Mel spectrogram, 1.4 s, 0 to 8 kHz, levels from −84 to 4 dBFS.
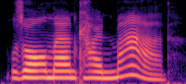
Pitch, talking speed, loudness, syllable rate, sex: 235 Hz, 170 wpm, -14 LUFS, 4.0 syllables/s, female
